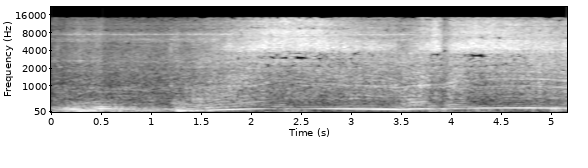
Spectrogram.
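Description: Hyundai Genesis Coupe 2.0T's turbocharged four-cylinder being revved with the stock panel air filter fitted: two quick rises in revs in the first two seconds, then held at raised revs with a brief dip past the middle.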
